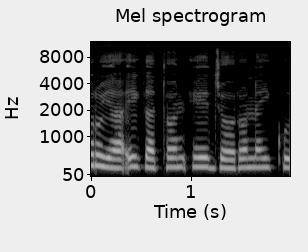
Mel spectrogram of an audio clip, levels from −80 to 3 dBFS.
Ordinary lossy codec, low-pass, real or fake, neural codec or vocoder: none; none; real; none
